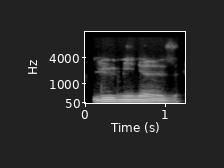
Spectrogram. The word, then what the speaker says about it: lumineuse: simplement gay vive et lumineuse ici avec le Z d'accord lumineuse et j'ai eu immédiatement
